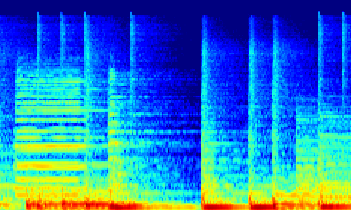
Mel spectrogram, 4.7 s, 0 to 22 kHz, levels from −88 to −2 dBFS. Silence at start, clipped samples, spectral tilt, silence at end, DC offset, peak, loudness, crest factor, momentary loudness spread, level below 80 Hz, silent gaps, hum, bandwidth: 0 s; under 0.1%; -8.5 dB/octave; 0 s; under 0.1%; -2 dBFS; -16 LUFS; 14 dB; 15 LU; -16 dBFS; none; none; 6 kHz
